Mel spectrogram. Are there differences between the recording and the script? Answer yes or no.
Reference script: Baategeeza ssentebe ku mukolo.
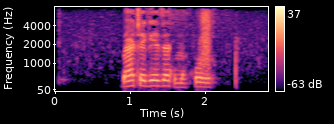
yes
